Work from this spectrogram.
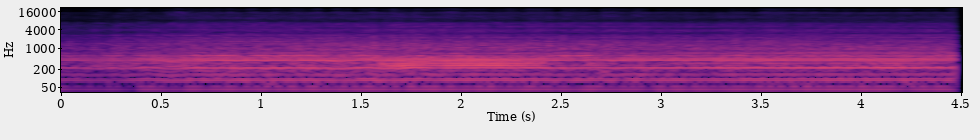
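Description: A motorcycle runs steadily along a rough road on a ride from Sialkot to Chiniot, its engine a close, continuous drone that swells slightly midway with no break.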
